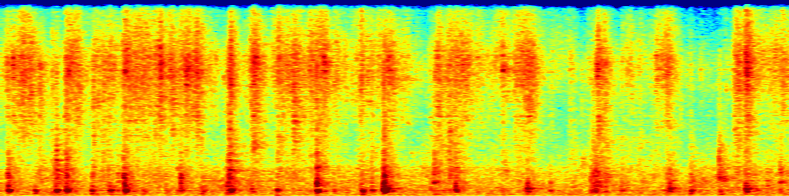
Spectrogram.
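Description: Folded paper slips tumbling and rustling inside a bowl as it is shaken and swirled, a run of many small, irregular ticks and scratches.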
